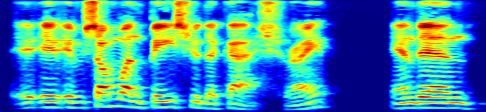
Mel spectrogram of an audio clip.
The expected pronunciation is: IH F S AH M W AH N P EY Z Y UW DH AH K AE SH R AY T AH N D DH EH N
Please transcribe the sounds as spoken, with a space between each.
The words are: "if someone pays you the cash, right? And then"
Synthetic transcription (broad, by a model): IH F S AH M W AH N P EY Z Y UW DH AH K AE SH R AY T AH N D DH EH N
